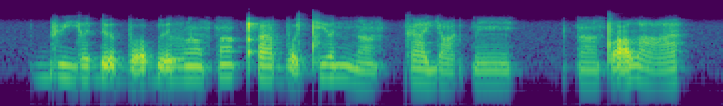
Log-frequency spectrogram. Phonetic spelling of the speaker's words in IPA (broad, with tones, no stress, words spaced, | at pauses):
by˦˨ jə˧ ɗə̰˦˨bɔ̰˧ɓə̰˧ lːɔ̃˧pɑ̃˦qʼe˧ bɔ̰˧tʲɔ˦nːɑ̃˨ kːa˧jɑ˨k͡pẽ˧ | pẽ˨tˤɑ̰˦ðˤa˨˦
